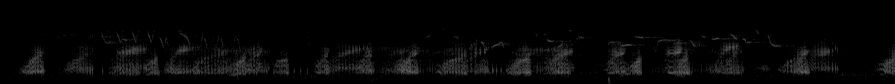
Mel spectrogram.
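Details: Frogs and toads in the wild forming a dense chorus of harsh, rattling croaks that run almost continuously for nine seconds, with several voices overlapping and a brief click near the start.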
